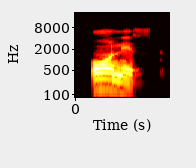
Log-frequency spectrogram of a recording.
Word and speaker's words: honest: আচ্ছা, দেখো তো, হি ইজ এ অনেস্ট ম্যান, এটা কারেক্ট না ইনকারেক্ট? কি হবে? না, ইনকারেক্ট। কেন বলো তো? স্পেলিংটা HONEST, কিন্তু উচ্চারণ অনেস্ট, অর্থাৎ এইচ সাইলেন্ট।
